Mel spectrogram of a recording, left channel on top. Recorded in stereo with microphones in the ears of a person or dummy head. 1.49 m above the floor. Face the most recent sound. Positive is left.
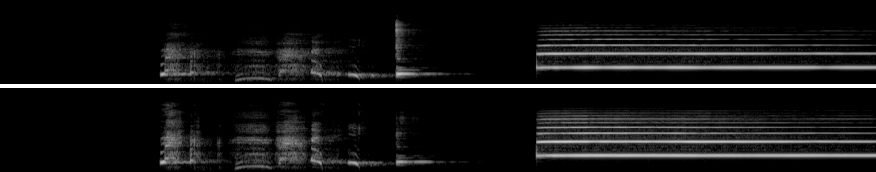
turn(degrees=-65)  # may be behind; listen again after turning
